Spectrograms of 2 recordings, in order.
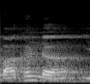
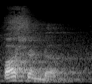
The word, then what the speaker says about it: Pakhanda: The word Pakhanda used in this verse is sometimes pronounced Pashanda.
